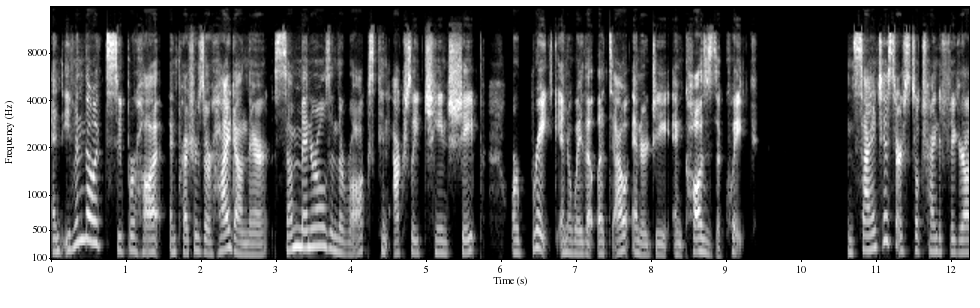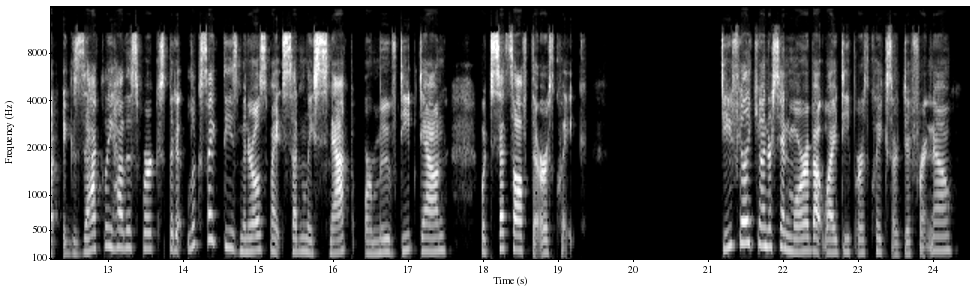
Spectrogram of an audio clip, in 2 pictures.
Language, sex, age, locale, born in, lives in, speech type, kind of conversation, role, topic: English, female, 40-44, en-US, United States, United States, read, expert-assistant, expert, What causes earthquakes to occur?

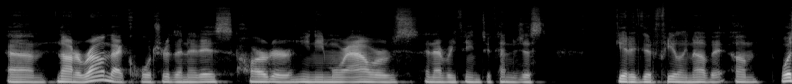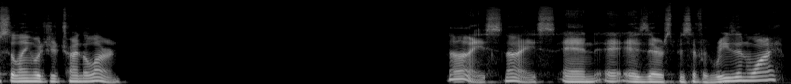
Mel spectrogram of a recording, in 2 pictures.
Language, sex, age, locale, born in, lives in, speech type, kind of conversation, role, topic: English, male, 30-34, en-US, United States, United States, conversation, advice, advisor, How can I manage burnout and set boundaries?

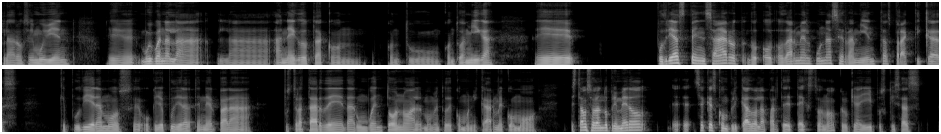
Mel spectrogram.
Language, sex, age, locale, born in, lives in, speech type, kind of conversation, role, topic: Spanish, male, 50-54, es-MX, Mexico, Mexico, conversation, podcast, host, ¿Cómo afecta el tono al comunicarnos?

